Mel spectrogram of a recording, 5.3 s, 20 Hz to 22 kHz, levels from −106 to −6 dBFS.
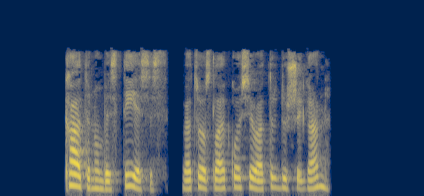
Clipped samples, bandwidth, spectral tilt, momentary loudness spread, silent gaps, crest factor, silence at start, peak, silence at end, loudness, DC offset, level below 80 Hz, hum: under 0.1%; 8.2 kHz; -3.5 dB/octave; 11 LU; 2.11-2.27 s; 22 dB; 0.8 s; -2 dBFS; 1.2 s; -21 LUFS; under 0.1%; -66 dBFS; none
